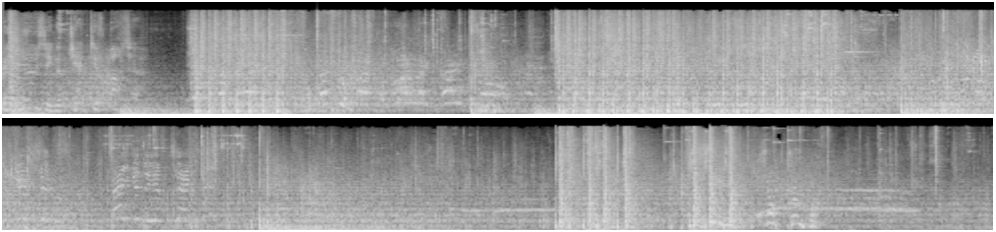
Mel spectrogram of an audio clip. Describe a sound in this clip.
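Loud gunfire and explosions boom and crackle.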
